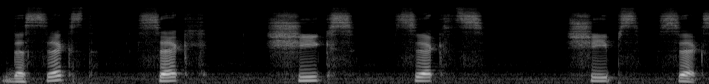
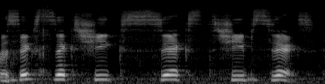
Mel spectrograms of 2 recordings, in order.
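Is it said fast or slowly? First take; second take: slowly; fast. First: It is said slowly. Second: It is said quickly.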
